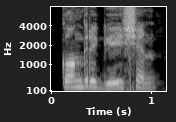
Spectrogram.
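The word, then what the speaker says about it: congregation: टी आई ओ एन टी आई ओ एन को हमें पढ़ना होता है शन क्या पढ़ना होता है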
